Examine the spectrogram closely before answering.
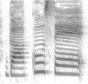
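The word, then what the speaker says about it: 学生: Nah, tapi karena bunyi i-nya ini setelah bunyi e, bacanya menjadi gakusei, ya.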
